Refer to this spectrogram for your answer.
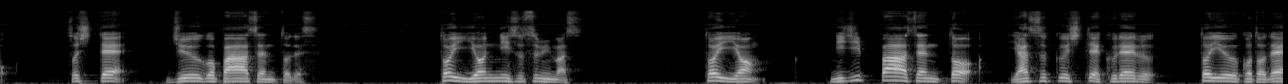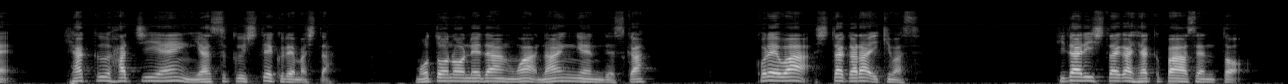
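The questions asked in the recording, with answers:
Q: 20% 安くしてくれるということで、108円安くしてくれました。 元の値段は何円ですか?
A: 540円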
